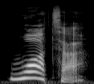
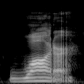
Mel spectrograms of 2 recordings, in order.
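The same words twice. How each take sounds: First: It is said with a British accent. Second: It is said with an American accent. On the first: "So in British English, we drink" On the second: "And in American, we drink"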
